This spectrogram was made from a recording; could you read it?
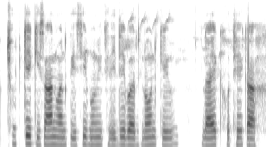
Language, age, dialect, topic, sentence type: Chhattisgarhi, 18-24, Northern/Bhandar, agriculture, statement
